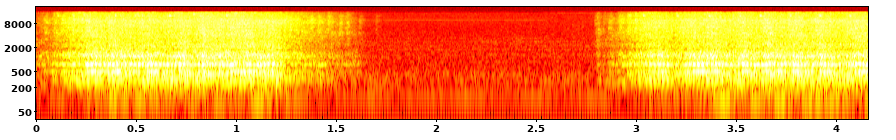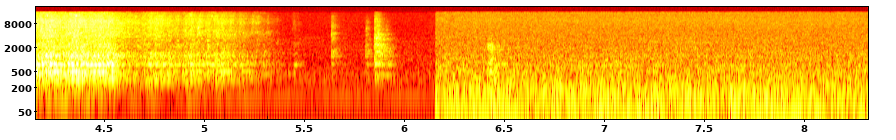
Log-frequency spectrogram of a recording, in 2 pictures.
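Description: A sewing machine top-stitches the lining of a size 36 boat-neck blouse in two close, buzzing runs of about a second and a half each, separated by a short pause, followed by softer handling noise.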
